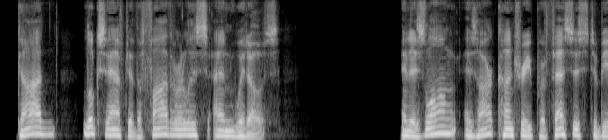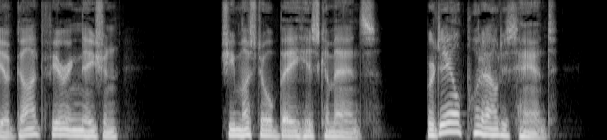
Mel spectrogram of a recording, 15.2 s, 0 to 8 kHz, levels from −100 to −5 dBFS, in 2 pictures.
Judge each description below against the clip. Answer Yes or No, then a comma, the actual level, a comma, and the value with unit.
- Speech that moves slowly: Yes, slow, 120 wpm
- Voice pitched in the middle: No, low, 110 Hz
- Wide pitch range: No, average, 4.5 semitones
